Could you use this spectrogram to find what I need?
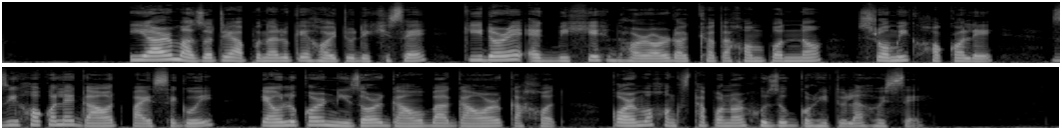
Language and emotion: Assamese, neutral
